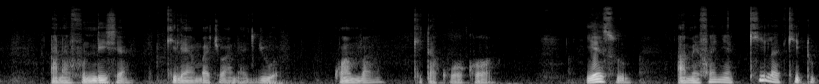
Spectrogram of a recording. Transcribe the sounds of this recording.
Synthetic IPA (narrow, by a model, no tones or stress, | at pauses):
anafundiʃakilɛambat͡ʃɔana̰ʄua̰ | kwamba | kitakuɔkʰɔa̰ | jɛsu | amɛfaɲakʰilakʰitu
